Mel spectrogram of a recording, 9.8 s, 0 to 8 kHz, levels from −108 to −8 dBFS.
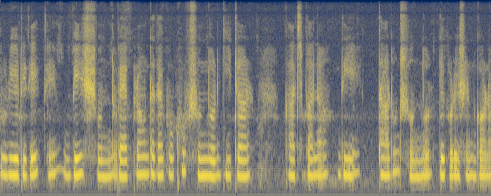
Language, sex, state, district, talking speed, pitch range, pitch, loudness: Bengali, female, West Bengal, Paschim Medinipur, 115 wpm, 215-230 Hz, 220 Hz, -19 LUFS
